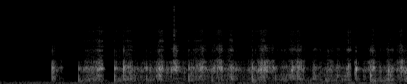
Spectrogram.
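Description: Two metal tweezers, held one in each hand, tap and scratch along the outer surface of a long, hollow, empty brown cardboard mailing tube with tape bands, which lies on a bedsheet with a microphone inside it. After a brief quiet start, sharp taps give way to a continuous run of dry scraping and tapping. The tube's hollow body adds a boxy resonance centred around 750 Hz.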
